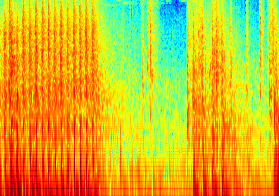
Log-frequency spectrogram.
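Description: A gun's magazine clicks and rattles during a reload.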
